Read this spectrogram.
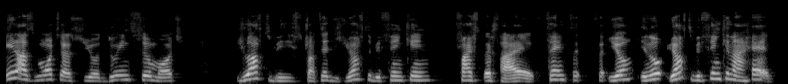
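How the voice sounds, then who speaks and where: An animated young adult with a Nigerian accent speaks briskly in a mid-range voice, urging graduates on at their ceremony. The motivational speech is emphatic and loud, circling back to key phrases again and again.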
